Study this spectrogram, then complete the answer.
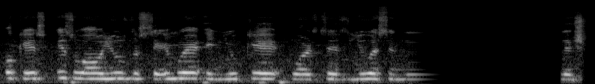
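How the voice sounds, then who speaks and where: A woman asking questions in a casual chat, hesitant and halting, with many pauses. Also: sits high, little pitch movement, mellow, a little hiss or hum, low-quality recording.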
